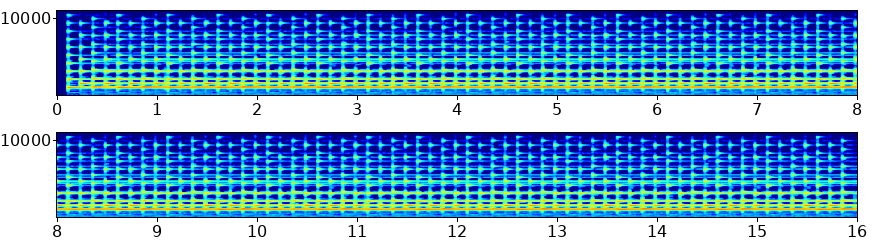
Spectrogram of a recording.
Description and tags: Horror style string sound
horror, string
